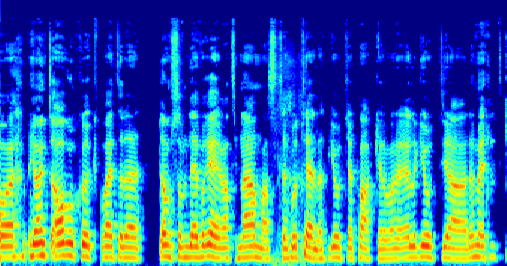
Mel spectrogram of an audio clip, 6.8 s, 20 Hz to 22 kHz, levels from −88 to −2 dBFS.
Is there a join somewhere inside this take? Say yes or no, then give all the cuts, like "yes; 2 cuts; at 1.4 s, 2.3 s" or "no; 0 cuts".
yes; 3 cuts; at 1.3 s, 3.1 s, 4.4 s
